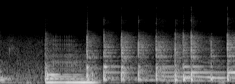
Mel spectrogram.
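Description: Tabla, the dayan and metal bayan, played solo in an Ajrada kayda in chatasra jati. After a brief lull, a resonant bayan bass stroke comes in about half a second in, followed by a quick run of crisp strokes on both drums.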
